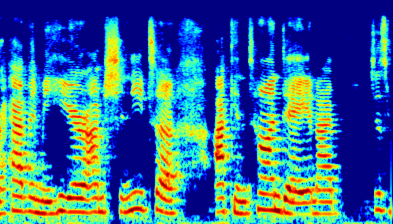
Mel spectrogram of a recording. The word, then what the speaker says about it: Akintonde: me here i'm shanita akantande and i just repronounced my name because i like to say shanita like tata like a magician and day to help with the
